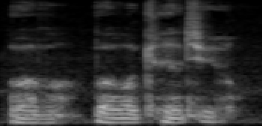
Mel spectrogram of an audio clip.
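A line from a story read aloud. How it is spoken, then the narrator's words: Said very quietly. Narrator (French): dit tout bas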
